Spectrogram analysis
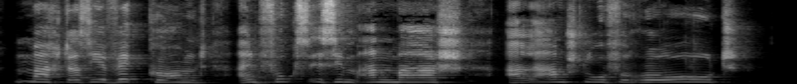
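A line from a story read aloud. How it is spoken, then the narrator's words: Shouting with full force. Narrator (German): rief Ecki aus Leibeskräften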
